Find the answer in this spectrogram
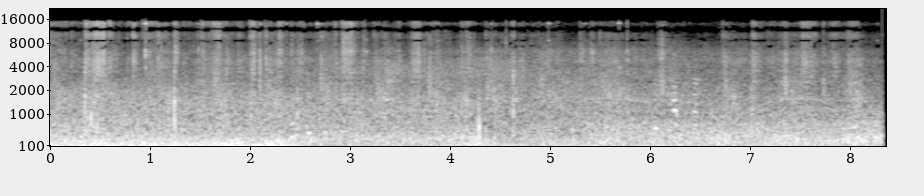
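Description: Steady wind and surf noise on an open beach, heard mostly as a low rumble on the microphone.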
